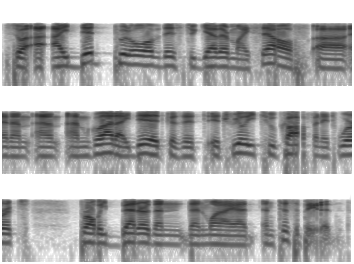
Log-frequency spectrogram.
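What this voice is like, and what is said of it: Slight French accent. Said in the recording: “I have a little bit of the accent, I'm French”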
